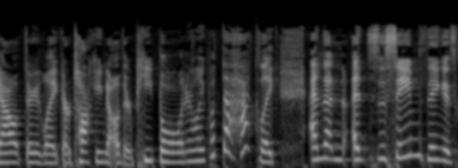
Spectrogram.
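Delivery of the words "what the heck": high, incredulous what the heck; playful indignant squeak; mock disbelief. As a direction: pitch it way up in shock. Reacting to cheating partner.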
